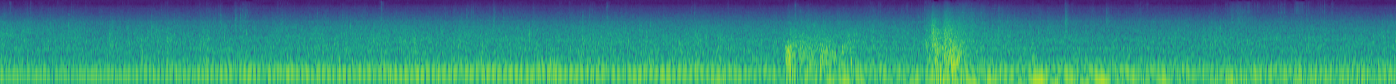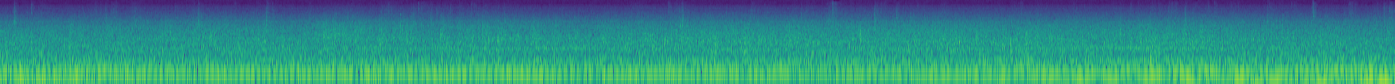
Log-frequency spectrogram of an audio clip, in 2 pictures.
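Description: Tyres rumble and crunch over a rough dirt road.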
